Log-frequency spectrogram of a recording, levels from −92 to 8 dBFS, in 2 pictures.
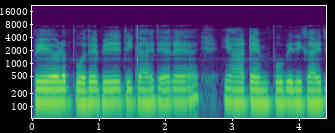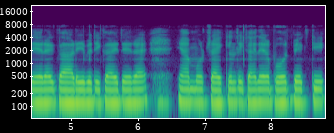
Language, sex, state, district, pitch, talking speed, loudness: Hindi, male, Chandigarh, Chandigarh, 125 Hz, 195 wpm, -15 LUFS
